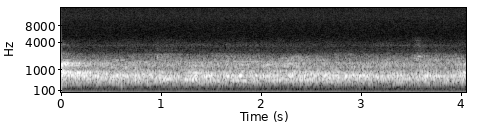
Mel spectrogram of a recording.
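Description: Steady, faint background hiss of a voice recording, with the tail of a man's voice dying away at the very start.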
